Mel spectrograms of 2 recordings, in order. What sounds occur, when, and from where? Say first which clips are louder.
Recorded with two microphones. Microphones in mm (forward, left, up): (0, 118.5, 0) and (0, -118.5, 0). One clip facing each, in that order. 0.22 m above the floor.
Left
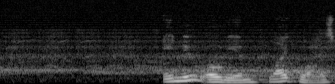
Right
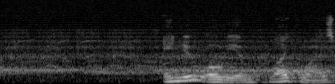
1.6 s a man speaking: left 3 dB; 40° left (ahead or behind), 3 m; by 3.4 s 75° left (ahead or behind), 3.5 m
